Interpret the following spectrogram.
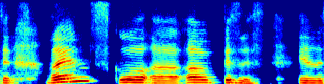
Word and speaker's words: Rennes: I just learned how to pronounce it. Rennes School of Business in the city of Rennes, Paris, and also a private universities.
